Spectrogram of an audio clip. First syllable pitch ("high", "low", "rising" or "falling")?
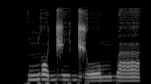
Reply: high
